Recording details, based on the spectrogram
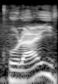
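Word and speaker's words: コライドン: la roue et d'ailleurs corail donc en japonais corail qui se prononce normalement colaï ça veut dire ancien temps immémoriaux et Mireille donc le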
